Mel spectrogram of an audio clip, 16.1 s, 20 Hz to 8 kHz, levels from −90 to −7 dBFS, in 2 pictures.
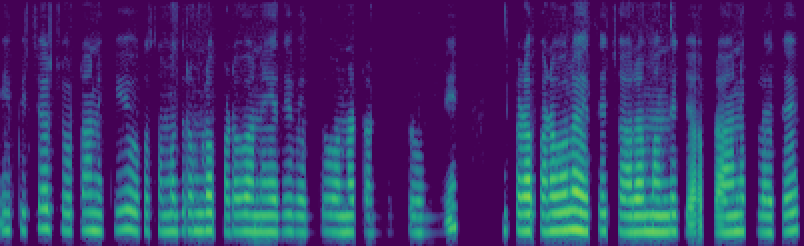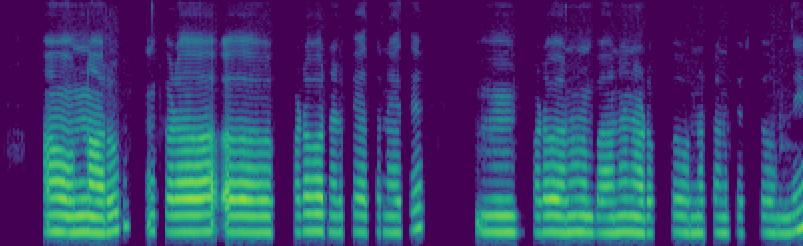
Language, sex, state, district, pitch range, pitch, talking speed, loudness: Telugu, female, Andhra Pradesh, Chittoor, 195-210 Hz, 200 Hz, 110 wpm, -30 LUFS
